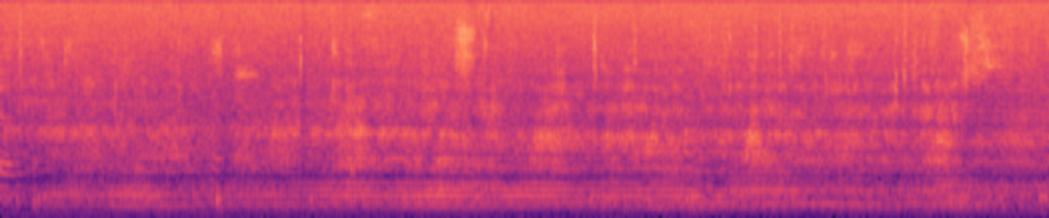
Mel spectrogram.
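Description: A steady low drone or hum with a faint background haze and faint, indistinct voices.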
